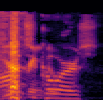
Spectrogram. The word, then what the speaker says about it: Bon Secours: It's the Sam, how do you pronounce this thing? You got to help me out. – Bon Secours. Yeah, it's the Bon Secours Wellness Arena. – Bon Secours Wellness Arena.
